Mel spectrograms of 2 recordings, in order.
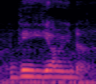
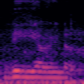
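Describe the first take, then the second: First: A small Y sound links the two words. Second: The same.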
